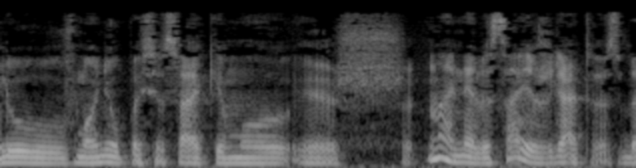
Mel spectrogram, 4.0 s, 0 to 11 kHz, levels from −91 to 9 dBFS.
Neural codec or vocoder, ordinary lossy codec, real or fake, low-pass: codec, 44.1 kHz, 7.8 kbps, Pupu-Codec; MP3, 32 kbps; fake; 9.9 kHz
